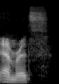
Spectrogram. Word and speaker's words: Emirates: Arrakis, aka Dune, was United Arab Emirates. Is it Emirates or Emiratis? How do you say that? I think Emirates. Emirates.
